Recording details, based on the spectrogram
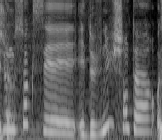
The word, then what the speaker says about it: Cho Jung-sok: Alors je vous propose qu'on écoute un grand chanteur, surtout un grand acteur, il s'appelle Cho Jung-sok. – Oui. – J'espère le prononcer comme il faut. – Ça va. – Bon, ça va.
